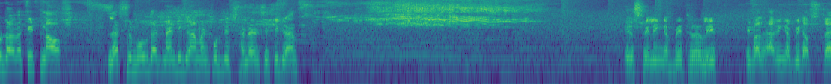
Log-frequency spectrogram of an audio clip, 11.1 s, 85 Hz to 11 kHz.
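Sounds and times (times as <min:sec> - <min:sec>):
drone propellers humming: 0:00.9 - 0:08.7
high wavering motor whine: 0:02.1 - 0:07.9.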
